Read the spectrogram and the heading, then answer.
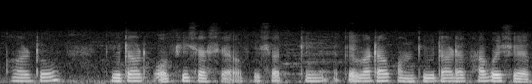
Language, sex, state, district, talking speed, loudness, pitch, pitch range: Assamese, female, Assam, Sonitpur, 115 wpm, -18 LUFS, 150 Hz, 140-155 Hz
